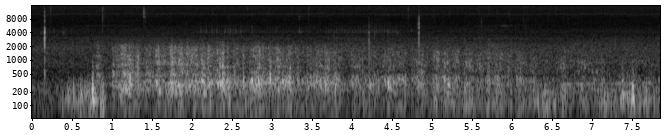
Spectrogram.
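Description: Thunder rolling: a long, low rumble that swells about a second in, stays strong for a few seconds and then slowly eases off.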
